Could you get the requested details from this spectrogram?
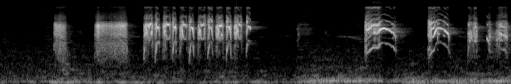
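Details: Sogon chirping as a lure for other sogon: a short high note, then a stuttering run of rapid shrill chirps, a pause, and several quick arched whistled notes.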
